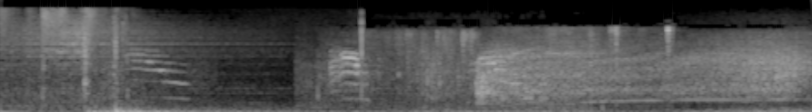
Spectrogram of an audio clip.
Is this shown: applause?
no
